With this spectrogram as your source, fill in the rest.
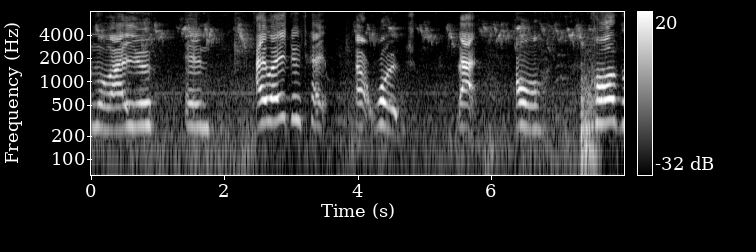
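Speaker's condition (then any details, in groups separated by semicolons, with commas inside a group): Cerebral palsy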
